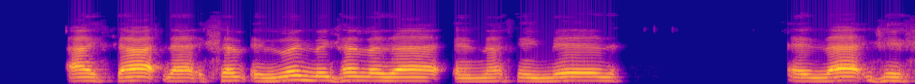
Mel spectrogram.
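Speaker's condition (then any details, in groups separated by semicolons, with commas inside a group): Moebius syndrome; severe nerve damage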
